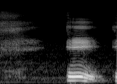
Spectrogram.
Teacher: ए का निर्माण आ और ई से हुआ है और आ का उच्चारण कंठ से ई का उच्चारण ताल से होता है इसलिए ए क्या होगा कंठ तालव्य होगा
